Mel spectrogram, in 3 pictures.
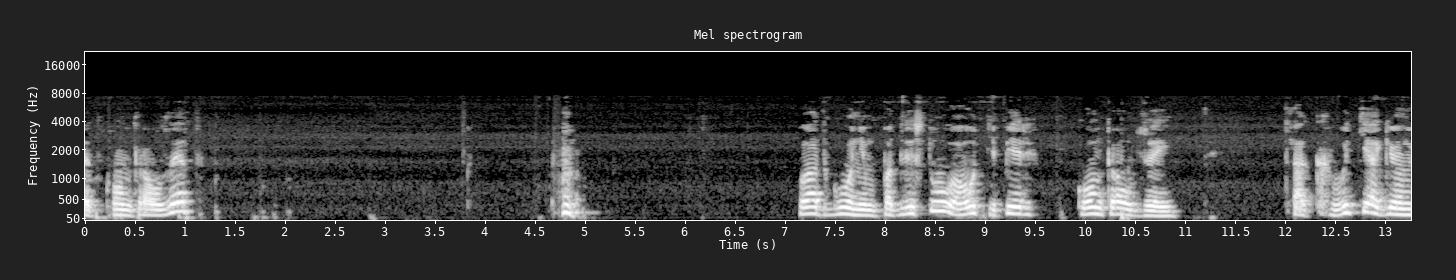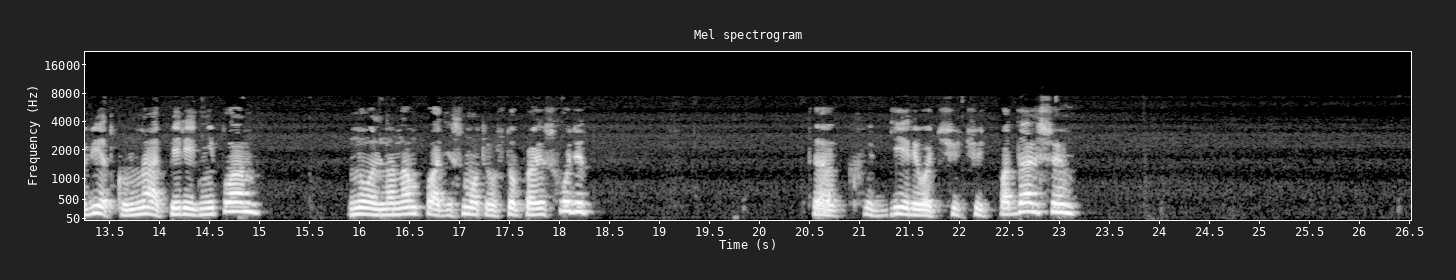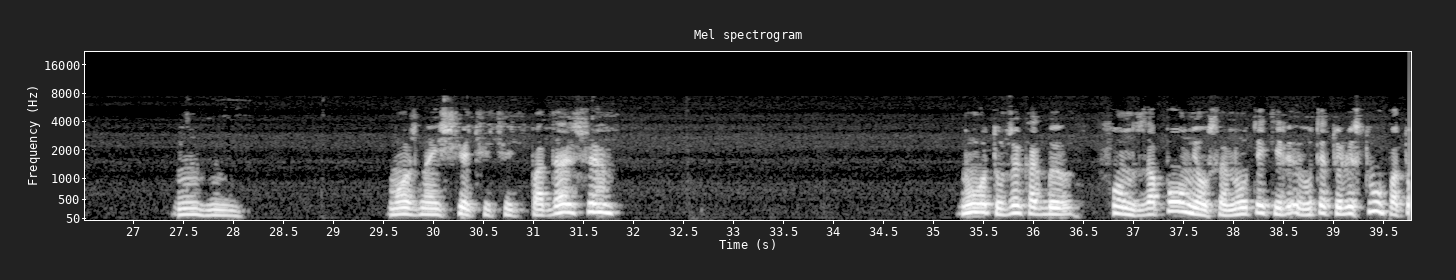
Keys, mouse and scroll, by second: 0.4 ctrl+z, 1.1 ctrl+z, 1.8 ctrl+z, 6.0-8.1 drag, 9.0 shift+click, 10.4 ctrl+j, 12.5-14.4 drag, 14.9-15.5 middle drag, 16.3 KP_0, 18.2-19.4 drag, 19.9 middle click, 22.0 click, 23.8 KP_0, 26.4-27.5 middle drag, 28.9-30.3 drag, 30.4-31.6 middle drag, 31.6 scroll down 1, 32.4 KP_0.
